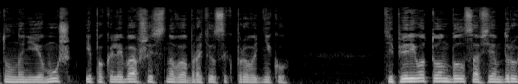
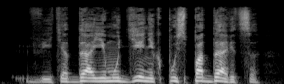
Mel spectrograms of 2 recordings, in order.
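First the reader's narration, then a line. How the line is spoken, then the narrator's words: Tearful woman shouting. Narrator (Russian): сквозь слезы выкрикнула женщина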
